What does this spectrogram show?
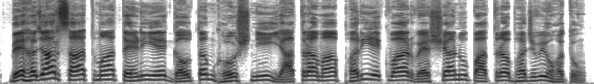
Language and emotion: Gujarati, neutral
